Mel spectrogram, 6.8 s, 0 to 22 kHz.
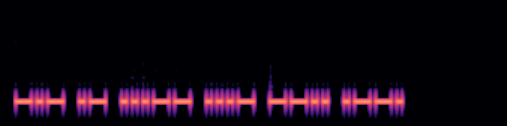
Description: Morse code, heard as a keyed tone, about 17 wpm, 700 Hz. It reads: KA3VZP
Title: USA Callsign DE Callsign - 6 Characters - 17wpm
